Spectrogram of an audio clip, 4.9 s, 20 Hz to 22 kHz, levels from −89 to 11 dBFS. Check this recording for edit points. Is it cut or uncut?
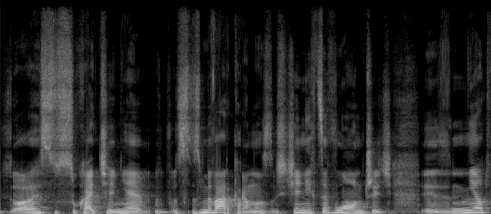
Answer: cut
